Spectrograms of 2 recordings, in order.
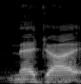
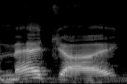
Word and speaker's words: Magi: your spiritual p and the Magi or midi as I pronounce it and I'm going to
